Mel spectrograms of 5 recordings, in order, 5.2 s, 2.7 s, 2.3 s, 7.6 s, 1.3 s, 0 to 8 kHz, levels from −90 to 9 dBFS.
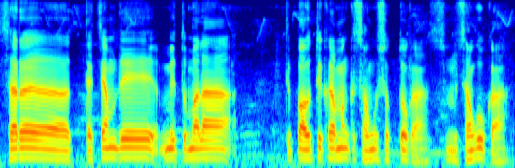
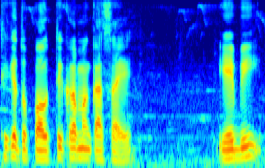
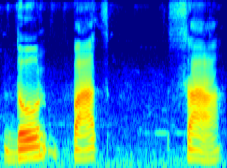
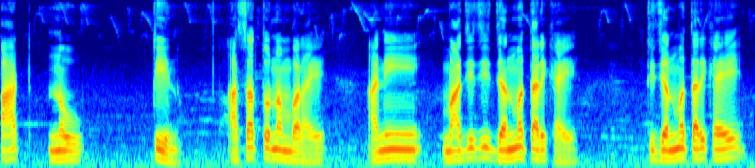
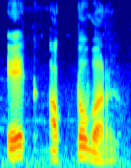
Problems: constant background noise, background conversations at intervals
